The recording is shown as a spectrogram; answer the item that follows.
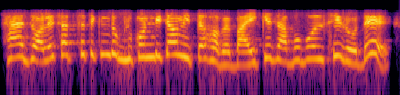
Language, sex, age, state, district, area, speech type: Bengali, female, 30-45, West Bengal, Purulia, urban, conversation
